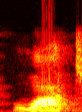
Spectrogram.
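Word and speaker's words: what: तो जैसे देखो वाट में W के बाद H आ रहा है तो H साइलेंट, व्हेन में भी H साइलेंट, वेयर में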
